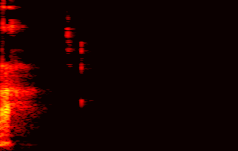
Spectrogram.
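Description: A man's speech trailing off, then near silence with one faint click a little under a second in.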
